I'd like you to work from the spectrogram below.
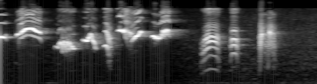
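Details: Long-tailed shrike singing to draw answers from other shrikes: loud wavering whistles and harsh squeaky notes in quick sequence, followed by a few scratchy buzzy bursts.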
